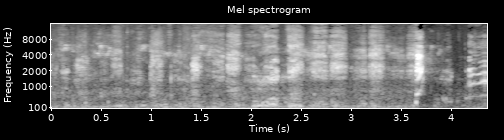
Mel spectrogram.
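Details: Pugs playing, making breathy snorts and short grunts, one sharp squeak near the end, then a brief pause before more snuffling.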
